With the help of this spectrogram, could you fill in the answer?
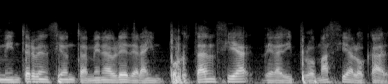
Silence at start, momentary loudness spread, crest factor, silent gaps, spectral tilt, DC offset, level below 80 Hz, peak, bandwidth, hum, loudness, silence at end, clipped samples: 0 s; 5 LU; 16 dB; none; -8.5 dB/octave; under 0.1%; -36 dBFS; 0 dBFS; 7.4 kHz; none; -17 LUFS; 0 s; under 0.1%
